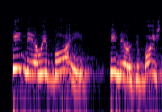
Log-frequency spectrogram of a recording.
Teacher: Pneus e bois, eu tenho ditongo, ó. Só que eles são fechados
